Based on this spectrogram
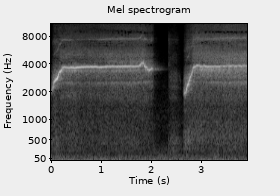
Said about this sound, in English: Well, that's it. Get out, you whistling maniac.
